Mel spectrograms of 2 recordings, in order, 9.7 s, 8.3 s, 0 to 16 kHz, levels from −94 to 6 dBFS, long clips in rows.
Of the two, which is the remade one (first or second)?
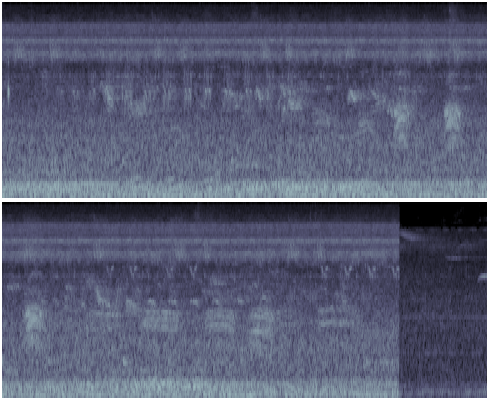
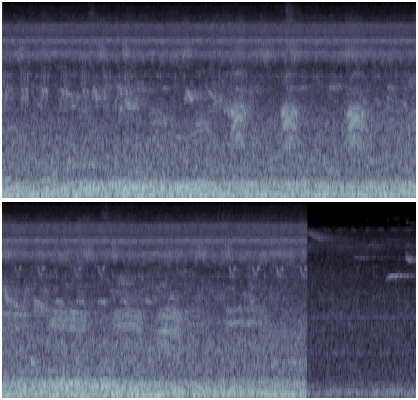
second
